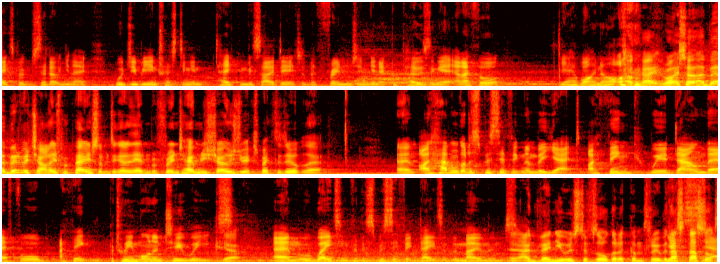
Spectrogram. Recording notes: Recorded at The Light House Media Centre, Dudley Zoo and The Grand Theatre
